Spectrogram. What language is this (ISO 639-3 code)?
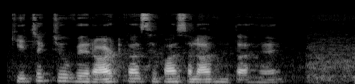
urd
